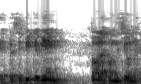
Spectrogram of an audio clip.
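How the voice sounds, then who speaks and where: Audible room echo hangs on a man's voice as he talks at a fairly slow pace. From Bolivia, Vallegrande. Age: 70s. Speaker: interviewee, grandfather. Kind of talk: interview.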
